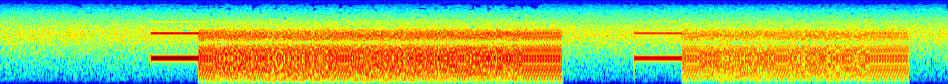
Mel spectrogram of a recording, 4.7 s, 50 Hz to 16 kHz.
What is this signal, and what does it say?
POCSAG pager data (2400 baud), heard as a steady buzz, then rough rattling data.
